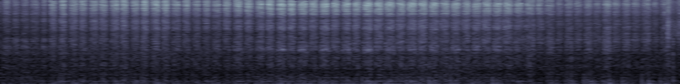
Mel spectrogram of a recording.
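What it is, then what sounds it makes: Pencil coloring on a paper sheet. A colored pencil held in the fingers is rubbed and scratched quickly across a thin printed coloring sheet lying on a wooden table. It makes a continuous, fast back-and-forth scratchy rubbing with a bright papery hiss over a soft low thudding against the table. The strokes stay steady and quiet throughout.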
